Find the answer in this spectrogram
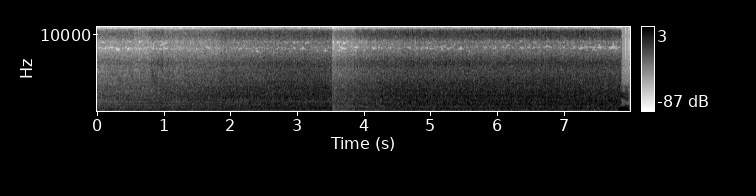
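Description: Steady rush of water flowing across a concrete pool-equipment pad, dipping briefly a little under halfway through and then carrying on.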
